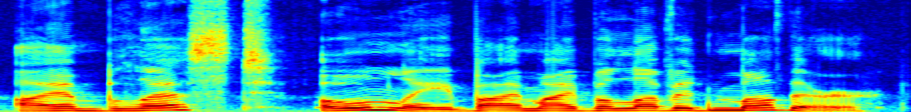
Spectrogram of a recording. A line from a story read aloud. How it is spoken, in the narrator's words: In frustration, bellowed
